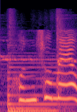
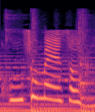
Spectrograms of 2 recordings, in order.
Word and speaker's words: 콘소메: 수프는 맑은 고기 국임 콘 소매의 원래 발음은 프랑스의 맑은 수프 요리인 콩 소매에서 유래된 말로 이걸 콘 소매로 발음하다 발음이 비슷한 덕분에 콘수프 즉 옥수수와 같은 것이라고 착각되는 것이라고 추정함 다시 말해 옥수수랑 일도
